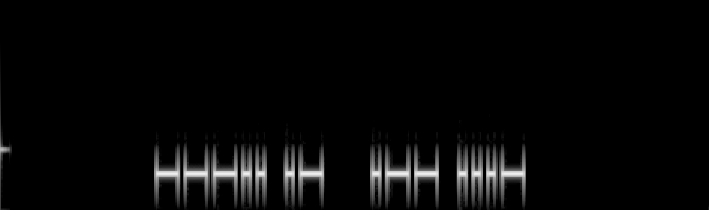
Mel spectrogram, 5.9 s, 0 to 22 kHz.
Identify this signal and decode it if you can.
Morse code, heard as a keyed tone, about 20 wpm, 700 Hz. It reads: 8A WV
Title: Field Day Exchanges Encore - 20wpm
